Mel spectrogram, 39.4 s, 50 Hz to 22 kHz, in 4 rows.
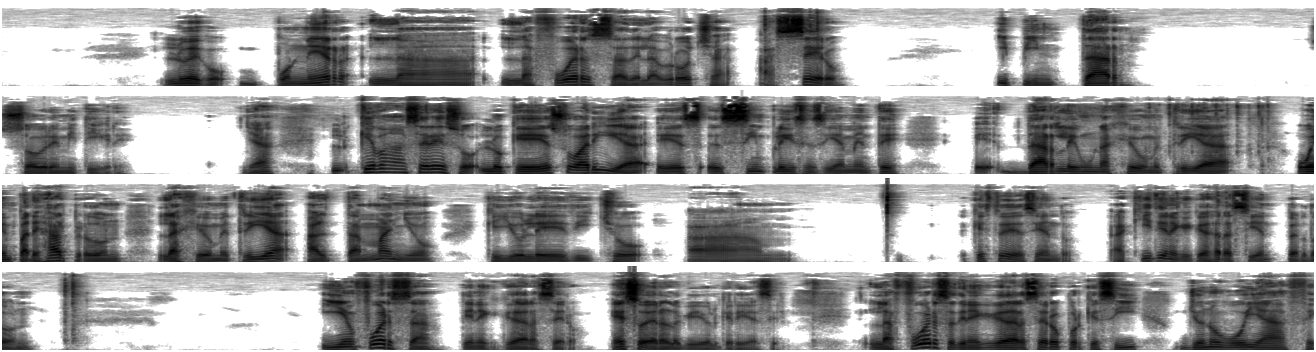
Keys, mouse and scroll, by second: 5.3 click, 6.2 0, 6.6 Return, 7.5 click, 7.8 scroll down 1, 13.5 scroll up 1, 13.7 scroll down 1, 13.8 scroll up 1, 19.0 KP_Subtract, 28.2 click, 28.9 1, 29.4 0, 30.6 Return, 31.5-33.2 drag, 33.8 click.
